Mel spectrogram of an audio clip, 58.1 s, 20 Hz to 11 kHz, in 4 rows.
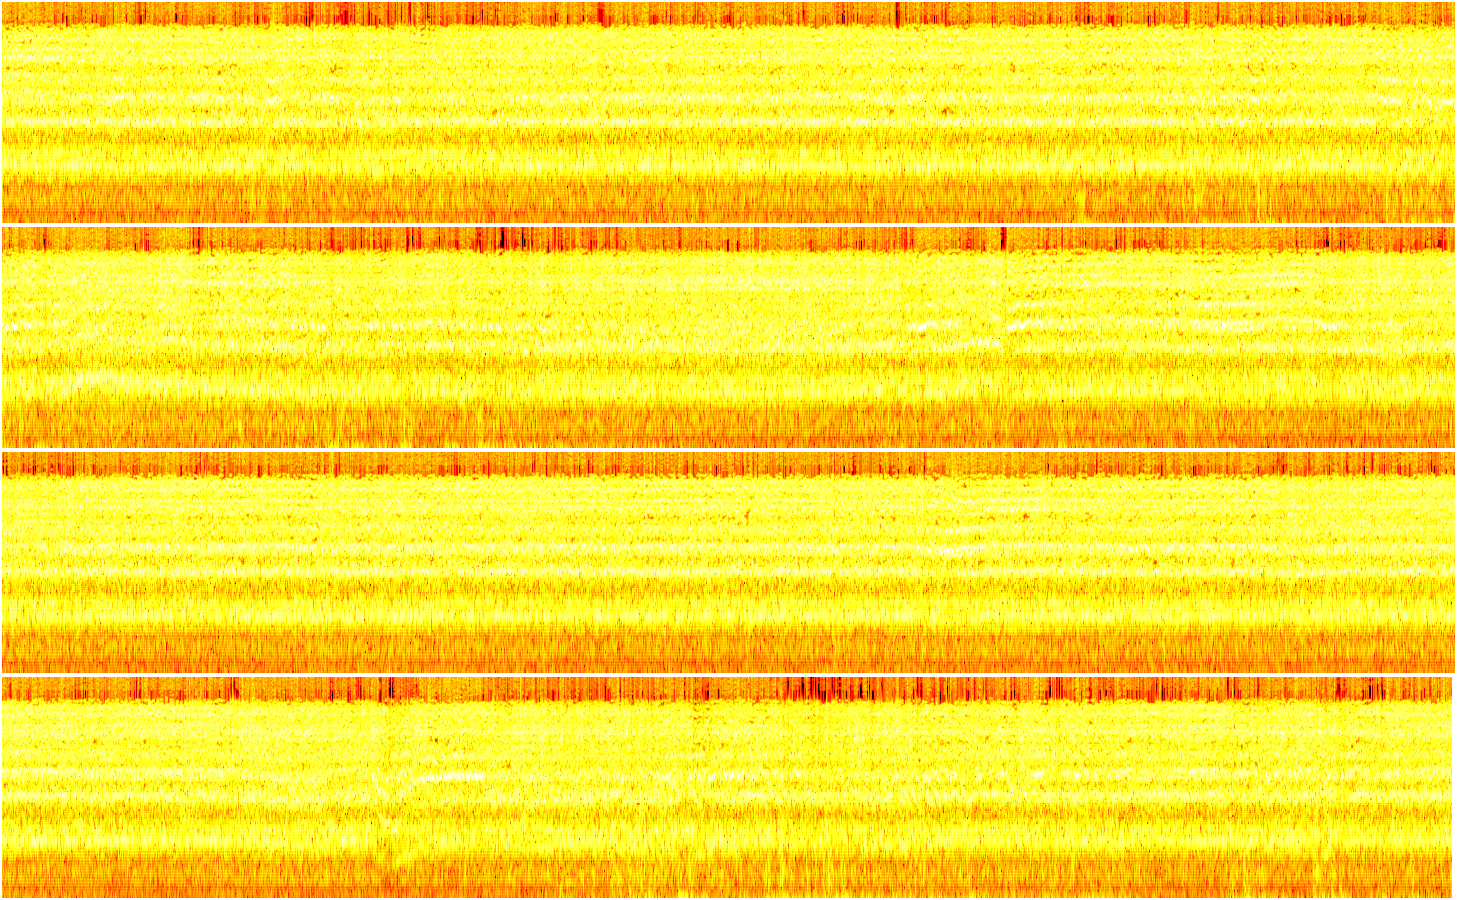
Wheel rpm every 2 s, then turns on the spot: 230, 230, 230, 230, 230, 230, 230, 250, 250, 220, 210, 210, 230, 220, 230, 230, 230, 230, 230, 230, 240, 230, 240, 200, 200, 220, 220, 230, 230.
none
